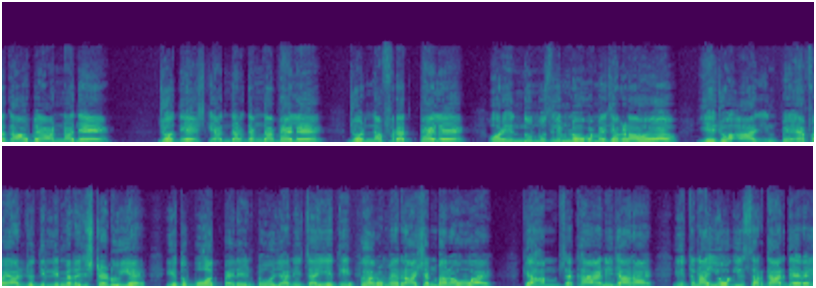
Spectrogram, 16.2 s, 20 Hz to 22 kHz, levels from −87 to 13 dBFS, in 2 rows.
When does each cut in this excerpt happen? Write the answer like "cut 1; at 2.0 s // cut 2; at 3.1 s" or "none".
cut 1; at 6.8 s // cut 2; at 11.7 s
